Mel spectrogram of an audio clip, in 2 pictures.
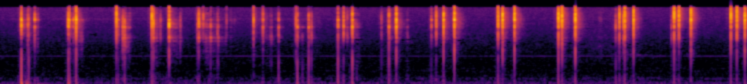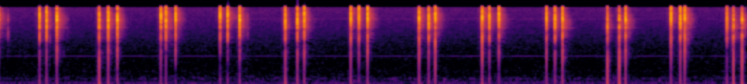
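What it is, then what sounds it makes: Glass jam jar. Long nails tap a small glass jar full of cranberry jam, held upright, striking both the glass and its metal screw lid. The result is a steady run of sharp, bright, dry clicks that stop instantly with no ring, over a faint low rumble.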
